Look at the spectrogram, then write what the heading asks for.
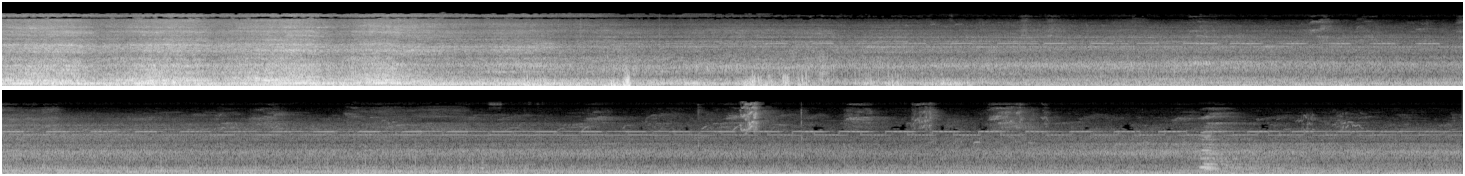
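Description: Train passing close by, loud at first and fading away over the first eight seconds or so, leaving a quiet background with a faint steady high tone.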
